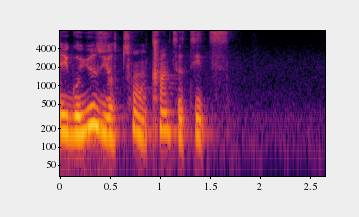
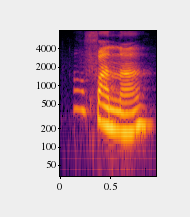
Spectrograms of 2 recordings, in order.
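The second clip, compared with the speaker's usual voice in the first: higher, louder, disbelieving; incredulous; 4 semitones higher, 5 dB louder than usual. Real, not acted. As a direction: demand an answer in disbelief. Incredulous rhetorical question.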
